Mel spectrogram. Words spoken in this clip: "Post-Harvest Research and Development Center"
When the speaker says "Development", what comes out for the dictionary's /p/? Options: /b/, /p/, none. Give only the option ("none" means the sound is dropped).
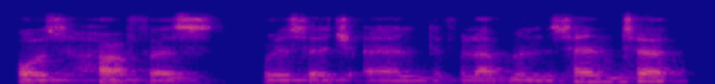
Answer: /p/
